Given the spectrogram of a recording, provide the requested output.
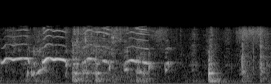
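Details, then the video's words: Playful Tibetan Terrier puppies born 23 October, indoors at a kennel. High, wavering whines and short yips crowd the first half, then fade into shuffling and scattered scuffling noises. "Tibeti terrier kiskutyák - (tibetan puppies)"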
